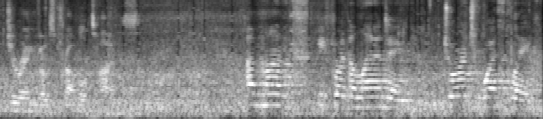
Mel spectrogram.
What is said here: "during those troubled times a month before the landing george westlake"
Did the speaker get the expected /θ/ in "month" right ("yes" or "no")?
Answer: yes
